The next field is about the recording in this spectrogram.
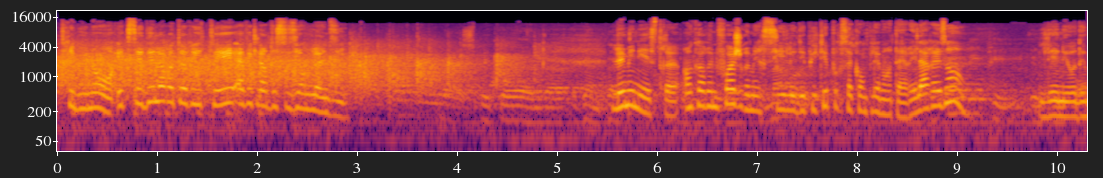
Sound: applause

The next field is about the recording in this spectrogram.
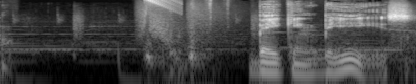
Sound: logo whooshing

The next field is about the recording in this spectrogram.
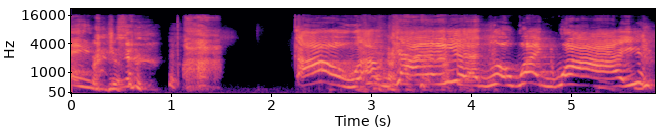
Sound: gasps

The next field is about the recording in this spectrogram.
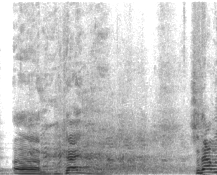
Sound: congregation laughing

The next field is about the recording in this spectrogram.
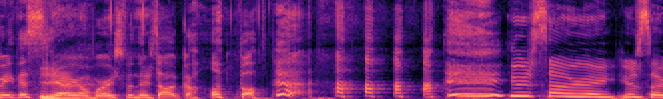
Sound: laughing

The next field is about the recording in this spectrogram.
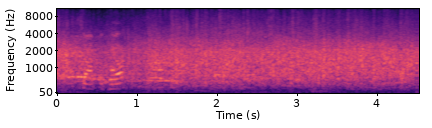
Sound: voice trailing

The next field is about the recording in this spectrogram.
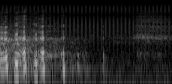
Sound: laughter

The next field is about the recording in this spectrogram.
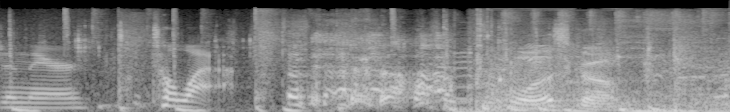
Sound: laughing

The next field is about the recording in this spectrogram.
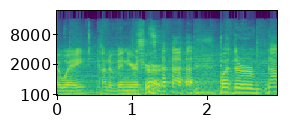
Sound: laughs

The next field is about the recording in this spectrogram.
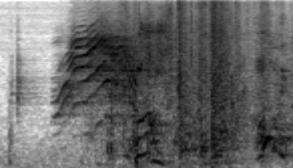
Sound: cat yowling again

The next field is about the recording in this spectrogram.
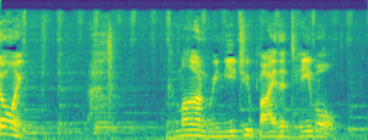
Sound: sighs

